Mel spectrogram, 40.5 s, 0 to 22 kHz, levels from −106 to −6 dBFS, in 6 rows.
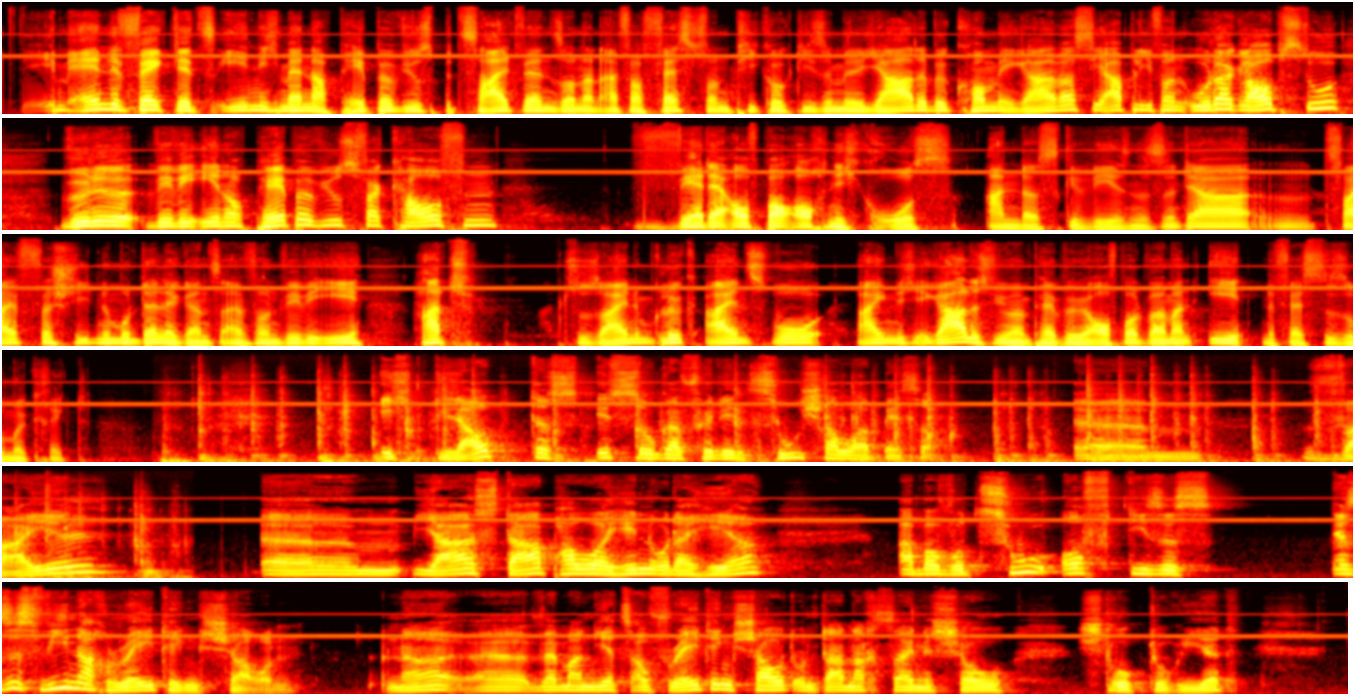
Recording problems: high-pitched whine; noticeable; throughout; 3 kHz, 15 dB below the speech
keyboard typing; faint; from 21 to 28 s; peak 15 dB below the speech

